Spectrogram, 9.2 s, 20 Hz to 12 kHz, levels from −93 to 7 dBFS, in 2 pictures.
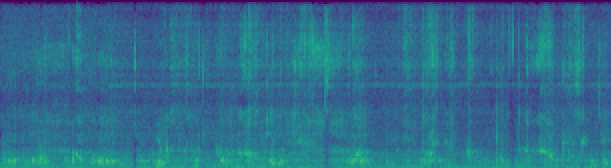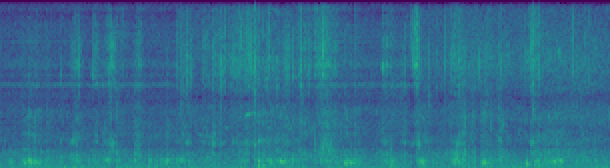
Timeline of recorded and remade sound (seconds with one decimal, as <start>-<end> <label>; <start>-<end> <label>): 0.0-0.8 recorded; 0.8-5.9 remade; 5.9-6.8 recorded; 6.8-7.7 remade; 7.7-9.2 recorded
